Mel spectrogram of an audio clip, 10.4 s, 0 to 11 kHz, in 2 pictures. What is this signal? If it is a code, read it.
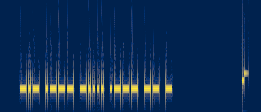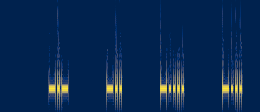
Morse code, heard as a keyed tone, about 28 wpm, spaced as for 16 wpm, 700 Hz. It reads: KJ6JMT KD6B
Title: USA Call Signs - 6 Characters - 6x Character Spacing - 28wpm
